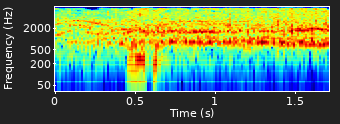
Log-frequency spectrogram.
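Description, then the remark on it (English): Audience members seated at tables, including a group of about 50 cousins, cheer in a steady, dense wash of crowd noise, with a brief shout rising out of the din. “There are a bunch of people cheering back there because those nine children moved to a town called Buxton, Iowa, to be coal miners.”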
